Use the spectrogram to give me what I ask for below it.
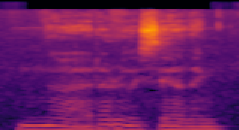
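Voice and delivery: ordinary talk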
